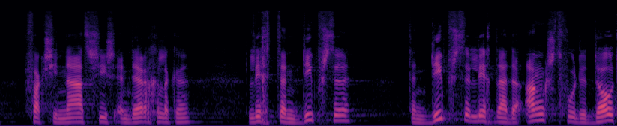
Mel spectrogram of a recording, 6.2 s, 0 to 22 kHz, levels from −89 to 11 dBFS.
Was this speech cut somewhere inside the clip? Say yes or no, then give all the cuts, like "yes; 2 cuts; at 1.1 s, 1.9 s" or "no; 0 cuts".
no; 0 cuts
